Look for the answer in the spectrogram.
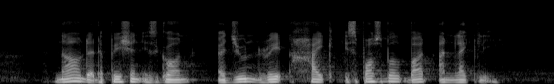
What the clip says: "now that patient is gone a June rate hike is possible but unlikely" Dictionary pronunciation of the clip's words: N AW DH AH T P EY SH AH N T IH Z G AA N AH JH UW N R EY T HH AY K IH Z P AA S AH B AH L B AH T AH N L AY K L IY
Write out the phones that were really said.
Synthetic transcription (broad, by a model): N AW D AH T P EY SH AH N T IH S G AA N AH JH UW N R EY T HH AY K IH S P AA S AH B AH L B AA T AH N L AY K L IY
